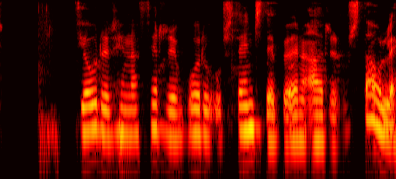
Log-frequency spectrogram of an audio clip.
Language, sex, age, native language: Icelandic, female, 13, Icelandic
